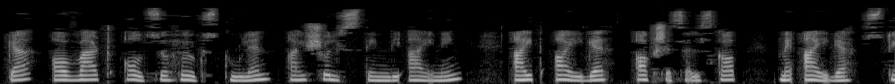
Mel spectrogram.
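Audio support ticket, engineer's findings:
Ringing, washy speech throughout, hiss swelling and fading with the signal, nothing above 15.3 kHz. Likely WMA compression, consistent with a low bitrate near 24 kbps: long transform blocks smear quantisation noise over tens of milliseconds, weak spectral lines zeroed. Heavy damage.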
